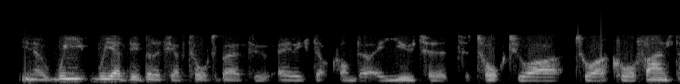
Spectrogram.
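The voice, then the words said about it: British English accent. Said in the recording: “probably tell by my accent, I come from the UK.”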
